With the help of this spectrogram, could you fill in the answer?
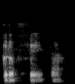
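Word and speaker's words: propheta: Luego podemos encontrar la PH en palabras que provienen del griego y que la vamos a pronunciar igual que la F. Así que si vemos esa palabra, decimos profeta.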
